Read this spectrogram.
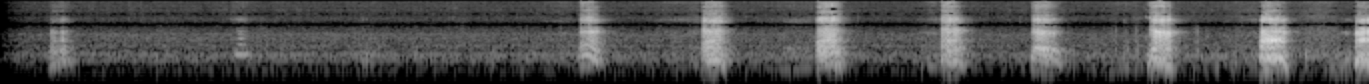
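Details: Puppy gives two soft coughs, then about eight harsh, evenly spaced coughs; vet diagnosed a sore throat, owner suspects kennel cough: cough in a dog.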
